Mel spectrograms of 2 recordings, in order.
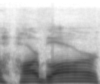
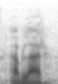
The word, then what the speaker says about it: hablar: Kind of shorten that up, right? hablar hablar You hear that with that R in the end? It's not like hablar. hablar Same thing. I'm just kind of tapping.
